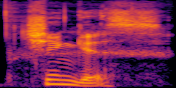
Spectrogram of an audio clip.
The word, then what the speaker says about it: Genghis: you Dingus you Dingus you pronounce it chingis oh really I think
